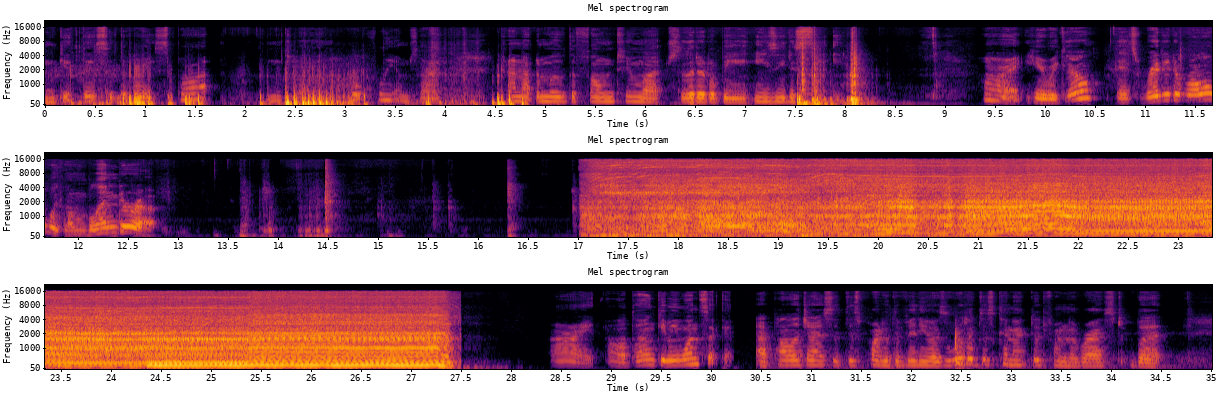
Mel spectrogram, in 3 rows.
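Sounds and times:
blender motor running: 0:17.0 - 0:27.5.

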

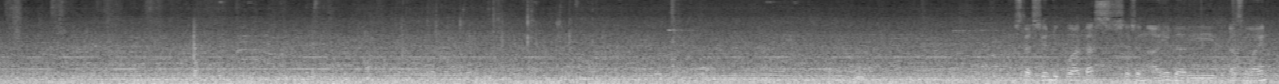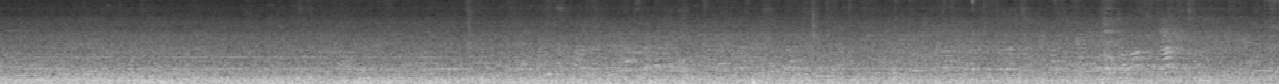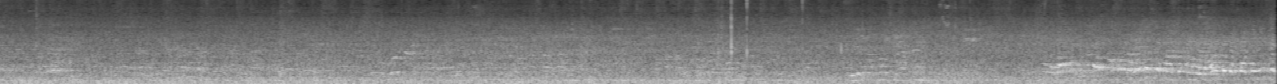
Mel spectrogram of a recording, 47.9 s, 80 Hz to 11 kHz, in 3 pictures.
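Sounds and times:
indistinct voices of passengers: 0:00.0 - 0:47.9
rail station low rumble and hum: 0:00.0 - 0:47.9.

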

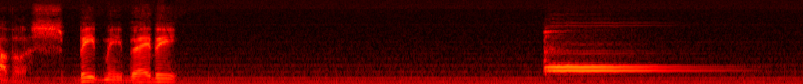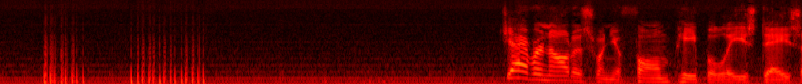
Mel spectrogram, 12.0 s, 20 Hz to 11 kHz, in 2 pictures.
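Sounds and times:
faint steady hum: 0:00.0 - 0:12.0
ringing chime tone: 0:04.1 - 0:05.7.

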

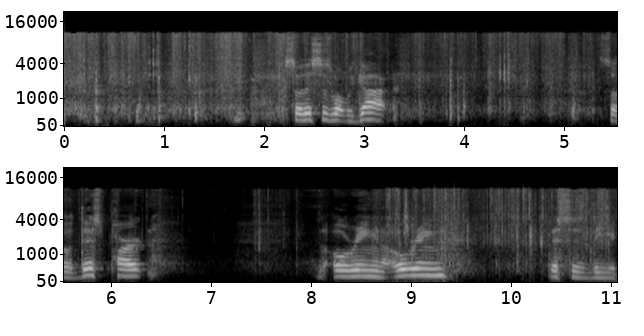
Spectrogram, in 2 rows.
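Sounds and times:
plastic bag rustling: 0:00.0 - 0:05.7, 0:08.5 - 0:11.0.

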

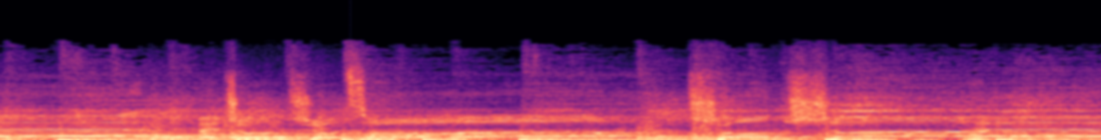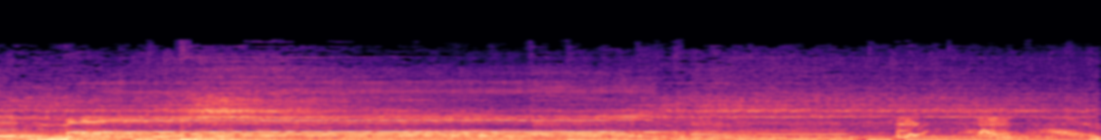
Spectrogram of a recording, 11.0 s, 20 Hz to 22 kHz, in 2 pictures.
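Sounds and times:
drums: 0:00.0 - 0:11.0
low bass: 0:00.0 - 0:11.0
worship band playing: 0:00.0 - 0:11.0.

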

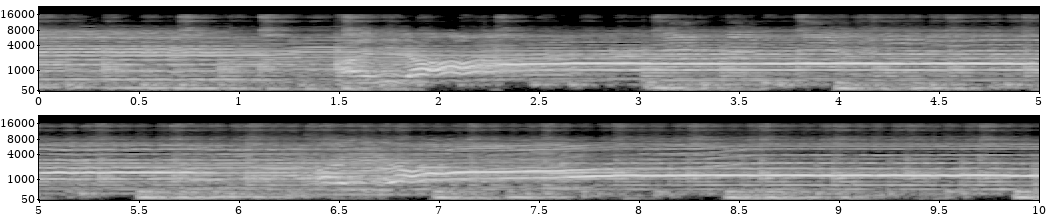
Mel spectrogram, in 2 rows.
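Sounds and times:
hand-drum beat: 0:00.0 - 0:10.0.

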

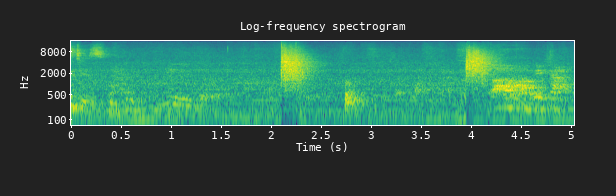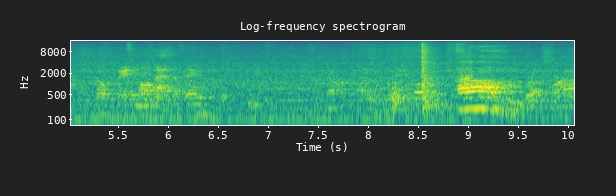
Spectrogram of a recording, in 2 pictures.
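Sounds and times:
wooden stick strike crack: 0:02.1 - 0:02.5, 0:03.9 - 0:04.2.

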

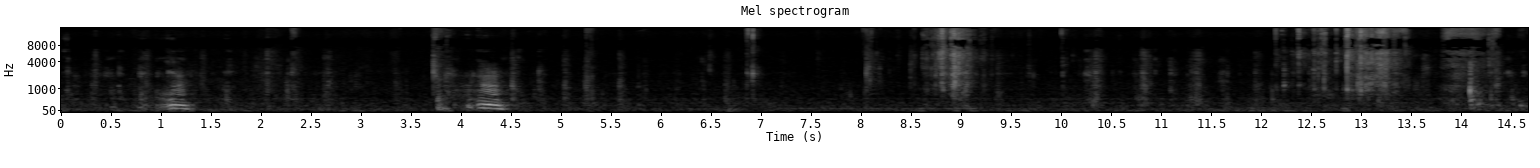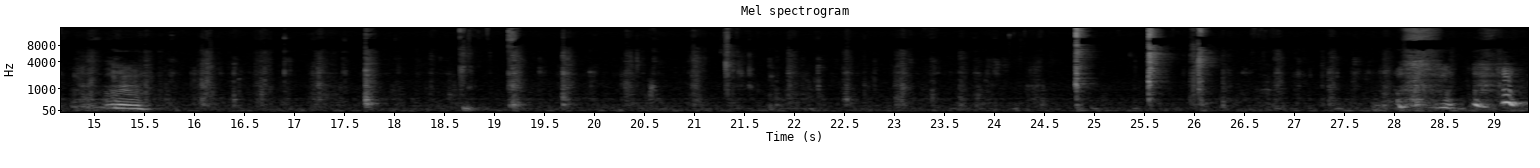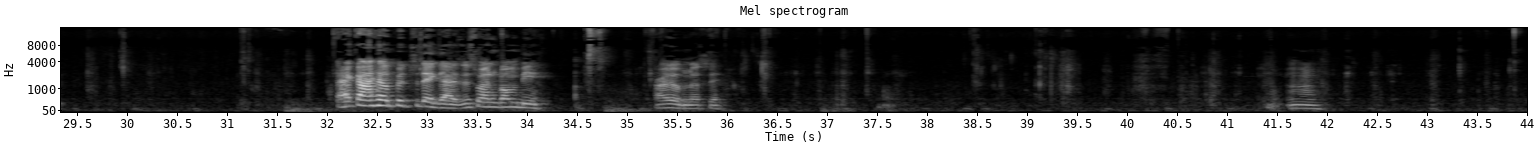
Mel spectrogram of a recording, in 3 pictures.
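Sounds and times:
wet chewing: 0:00.0 - 0:32.0, 0:35.9 - 0:44.0
chips crunching: 0:08.0 - 0:13.7.

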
